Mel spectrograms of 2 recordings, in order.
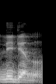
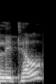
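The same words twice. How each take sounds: First: 'লিডল' with a d in place of t; American d sound. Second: 'লিটল' with a crisp t in the middle; British t sound. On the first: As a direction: say 'লিডল' as LI-del. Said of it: "American বলে". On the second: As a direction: say 'লিটল' as LI-tel. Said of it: "ব্রিটিশরা সেটা ঠ বলে". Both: Shown as a demonstration.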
